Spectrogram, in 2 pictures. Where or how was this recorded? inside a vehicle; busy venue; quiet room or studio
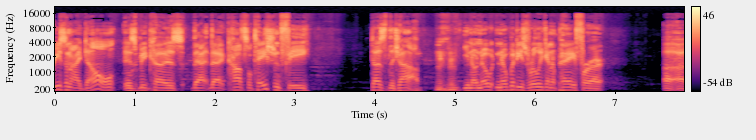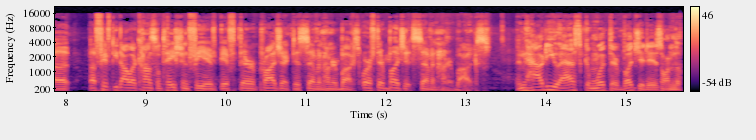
busy venue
